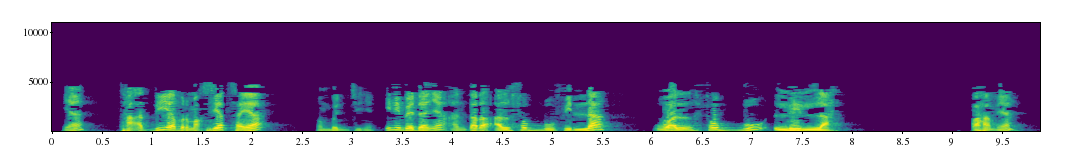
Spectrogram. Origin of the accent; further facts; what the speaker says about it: South Kalimantan, Indonesia; Kalau kita orang Banjar biasanya kalau bersumpah lillahi taala.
